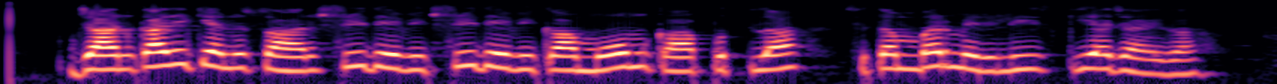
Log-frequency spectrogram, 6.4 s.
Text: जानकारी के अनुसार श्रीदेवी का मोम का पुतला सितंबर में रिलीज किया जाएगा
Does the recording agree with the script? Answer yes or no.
no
